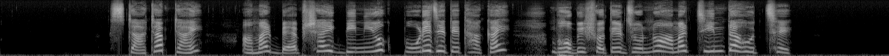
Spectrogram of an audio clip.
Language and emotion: Bengali, fearful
